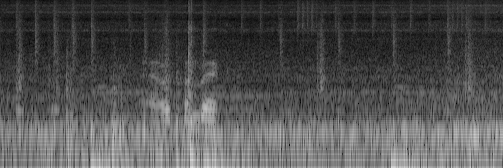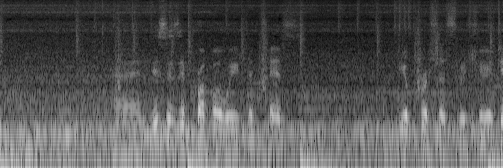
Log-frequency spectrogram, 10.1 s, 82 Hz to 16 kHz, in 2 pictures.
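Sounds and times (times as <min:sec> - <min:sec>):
gas furnace humming: 0:00.0 - 0:10.0
deep pulsing rumble: 0:00.9 - 0:02.9, 0:03.9 - 0:05.6, 0:06.9 - 0:08.8.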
